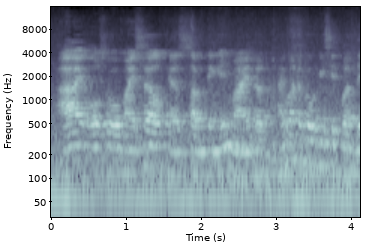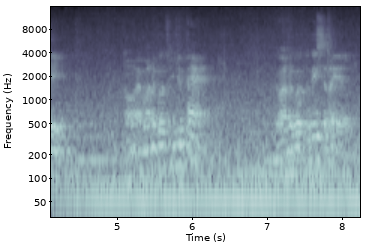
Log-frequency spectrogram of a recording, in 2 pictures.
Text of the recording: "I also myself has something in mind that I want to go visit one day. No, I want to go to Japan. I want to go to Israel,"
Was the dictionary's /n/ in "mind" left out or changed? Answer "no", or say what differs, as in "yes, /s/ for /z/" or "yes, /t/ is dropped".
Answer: yes, /n/ is dropped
